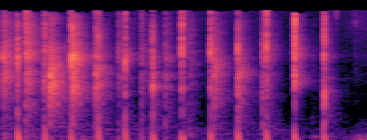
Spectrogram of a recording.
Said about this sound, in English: So guys, please give a Up for Discussion warm round of applause.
